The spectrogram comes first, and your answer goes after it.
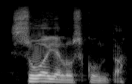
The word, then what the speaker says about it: Suojeluskunta: The name is pronounced Suojeluskunta. Suojeluskunta.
